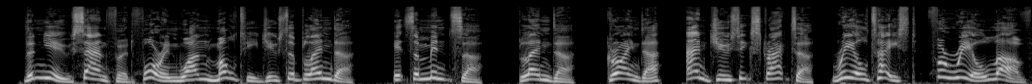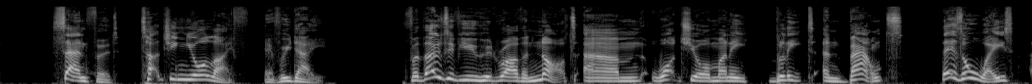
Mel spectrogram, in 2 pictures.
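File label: English, British, male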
